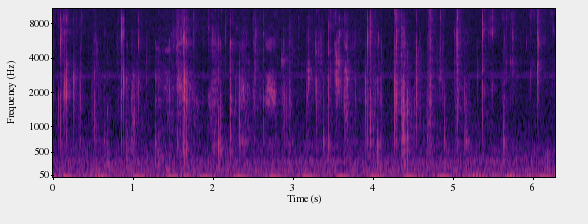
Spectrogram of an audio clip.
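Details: Close crunching of a kitten feeding on dry and wet cat food, uneven bursts of bites and chewing about twice a second, with a low background hum in a small room.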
